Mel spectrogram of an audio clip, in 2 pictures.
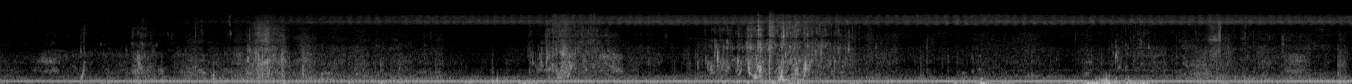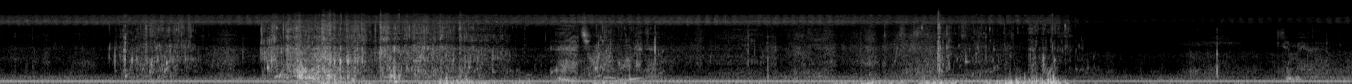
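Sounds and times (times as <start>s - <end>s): water sloshing against kayak: 0.0s - 24.7s
low hum: 0.0s - 27.0s
fish splashing: 5.3s - 8.7s, 14.6s - 18.9s.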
